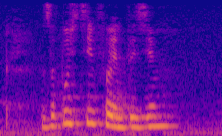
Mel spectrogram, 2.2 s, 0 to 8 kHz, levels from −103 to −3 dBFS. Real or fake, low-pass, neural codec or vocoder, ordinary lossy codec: real; 7.2 kHz; none; AAC, 48 kbps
